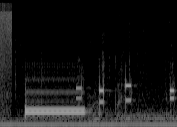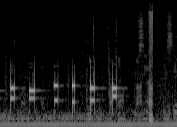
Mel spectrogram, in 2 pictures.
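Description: Touch-tone telephone keypad dialing: a long steady tone followed by about ten short, evenly spaced DTMF beeps, clear and close over a faint background hum.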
